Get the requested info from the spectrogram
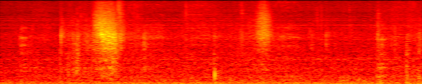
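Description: Two short, soft hissing swishes and one light tick as toasted buns are lifted off a flat-top griddle, over a low steady hum.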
